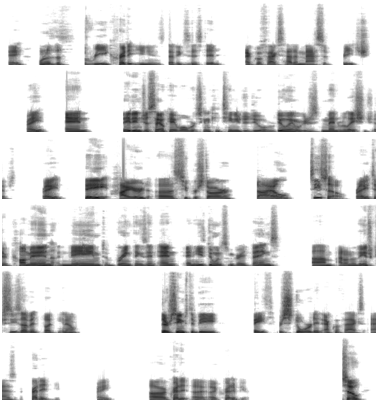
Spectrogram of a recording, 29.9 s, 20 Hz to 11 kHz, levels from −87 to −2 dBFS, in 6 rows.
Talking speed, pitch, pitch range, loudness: 185 wpm, 135 Hz, 115-155 Hz, -22 LUFS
